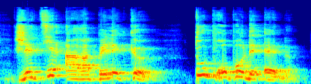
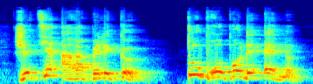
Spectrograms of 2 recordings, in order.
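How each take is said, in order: The two takes are said the same way.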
